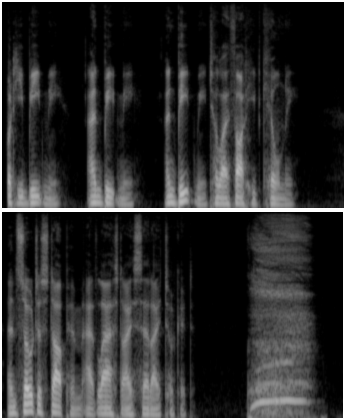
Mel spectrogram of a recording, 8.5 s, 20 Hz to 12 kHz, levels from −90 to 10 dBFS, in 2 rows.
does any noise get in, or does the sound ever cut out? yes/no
yes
